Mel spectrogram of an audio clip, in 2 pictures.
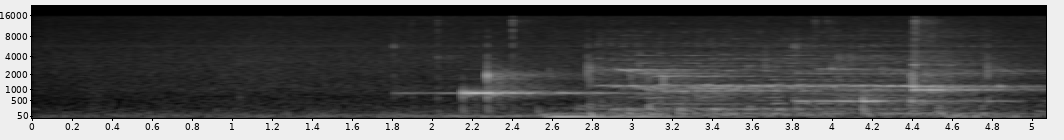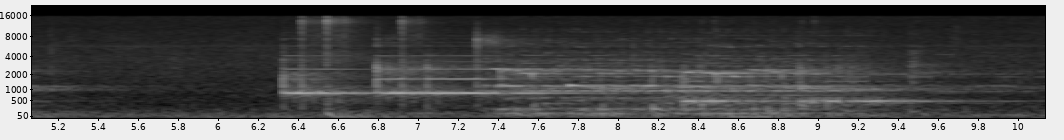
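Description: Contemporary music for double bass and electronics: a bowed double bass mixed with steady electronic tones through loudspeakers. A low swell gives way to two sudden loud attacks, about two and six seconds in, each leaving several held tones that slowly fade.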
